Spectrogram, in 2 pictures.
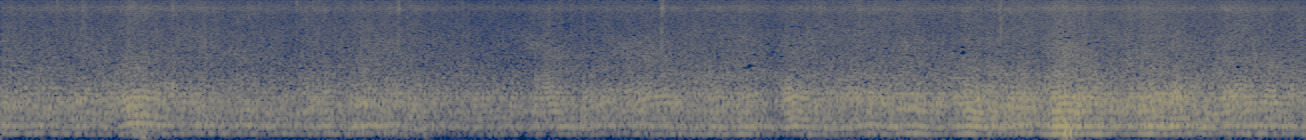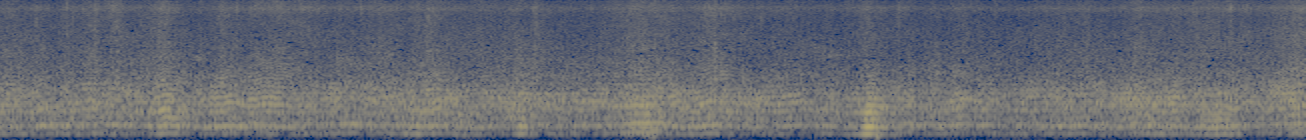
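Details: Many honey bees flying close past a camera on their way to their beehive, a dense, droning hum with overlapping wingbeat tones rising and falling as individual bees pass, with occasional sharp clicks.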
